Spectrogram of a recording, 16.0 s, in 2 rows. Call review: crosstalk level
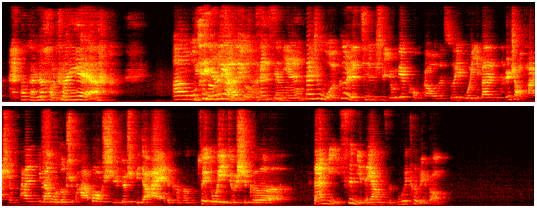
present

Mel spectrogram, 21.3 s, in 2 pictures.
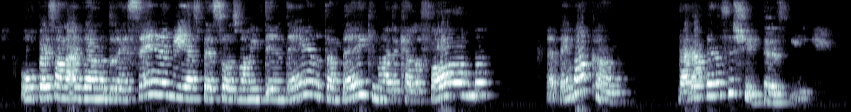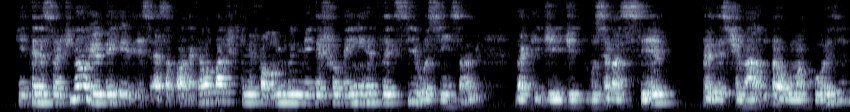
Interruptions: none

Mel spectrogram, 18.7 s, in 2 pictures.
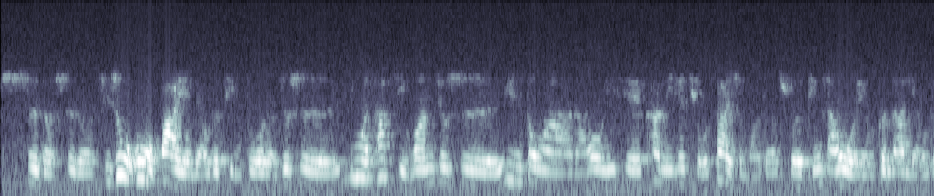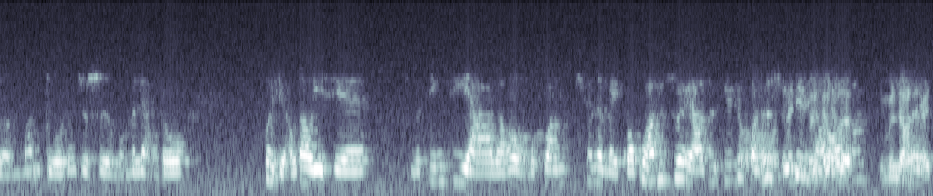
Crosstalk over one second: present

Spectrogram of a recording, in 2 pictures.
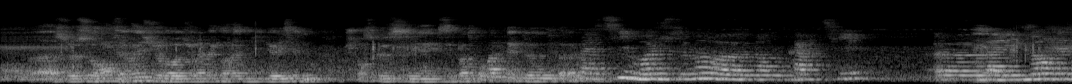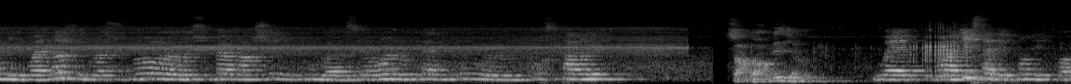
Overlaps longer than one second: none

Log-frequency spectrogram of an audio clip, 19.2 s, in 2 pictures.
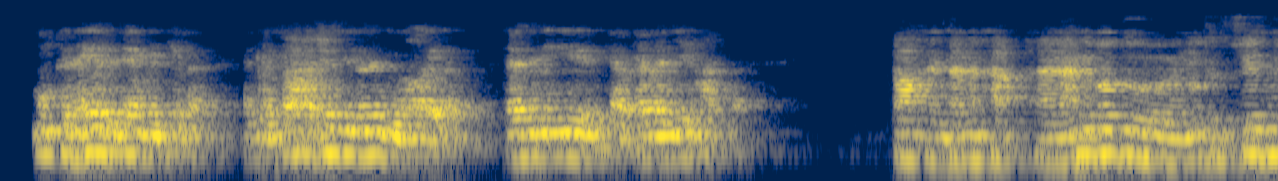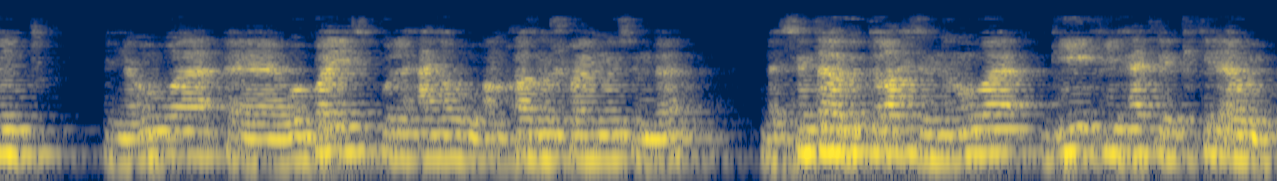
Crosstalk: none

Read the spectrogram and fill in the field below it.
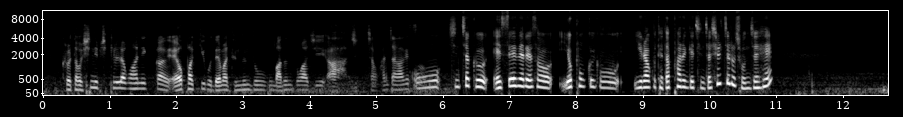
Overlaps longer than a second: none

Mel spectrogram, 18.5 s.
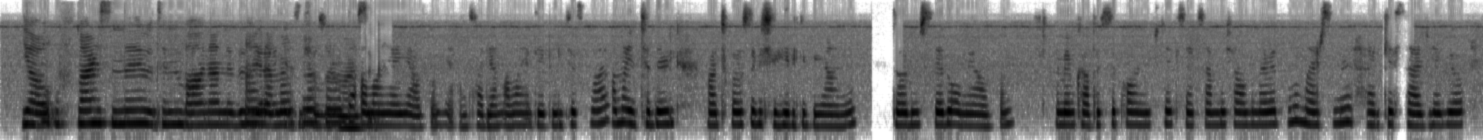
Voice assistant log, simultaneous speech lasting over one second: present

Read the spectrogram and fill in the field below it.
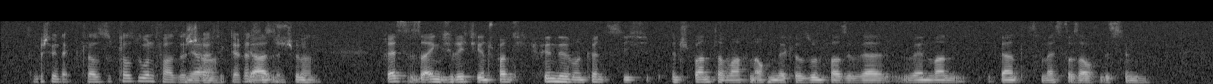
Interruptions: present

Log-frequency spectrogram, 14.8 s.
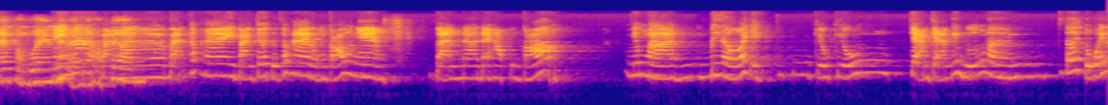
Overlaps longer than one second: present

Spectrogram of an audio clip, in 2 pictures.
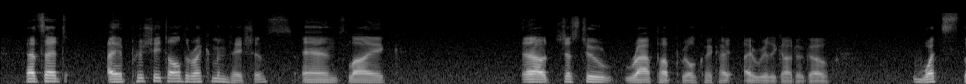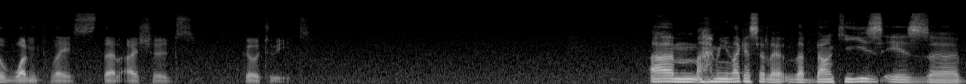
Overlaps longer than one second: none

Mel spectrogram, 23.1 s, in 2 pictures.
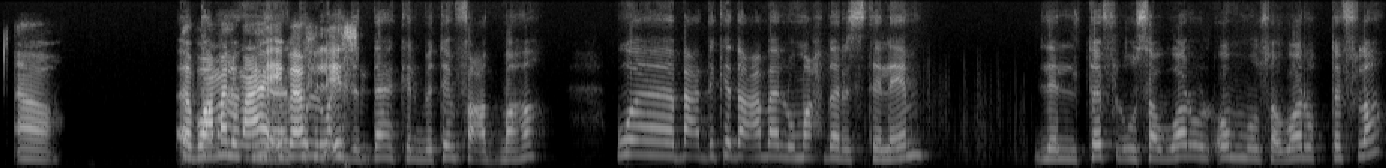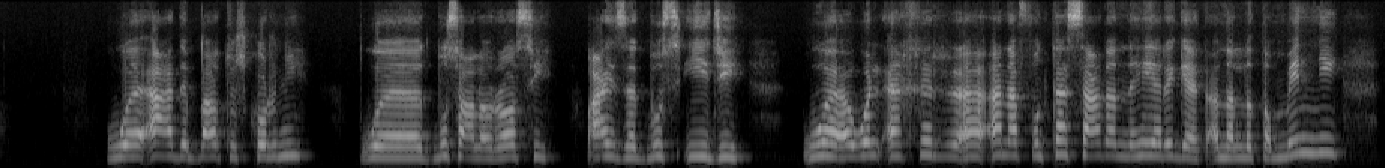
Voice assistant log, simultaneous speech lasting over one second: present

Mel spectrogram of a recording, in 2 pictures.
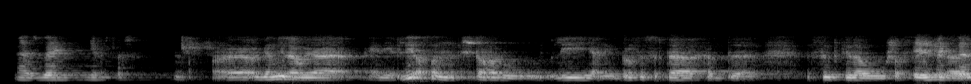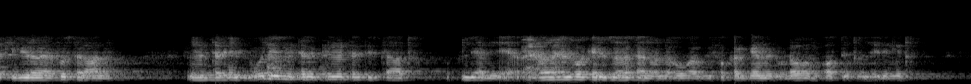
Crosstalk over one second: present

